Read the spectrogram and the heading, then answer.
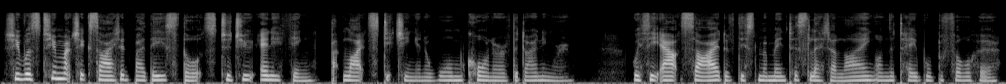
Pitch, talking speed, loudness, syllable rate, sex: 190 Hz, 210 wpm, -20 LUFS, 5.7 syllables/s, female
